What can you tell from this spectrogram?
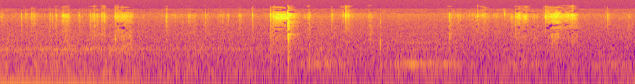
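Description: Small scissors snipping around a stamped motif cut from paper: faint, quick snips, with one sharper click about three seconds in.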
